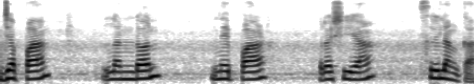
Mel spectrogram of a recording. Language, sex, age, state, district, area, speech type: Marathi, female, 30-45, Maharashtra, Amravati, urban, spontaneous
